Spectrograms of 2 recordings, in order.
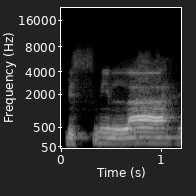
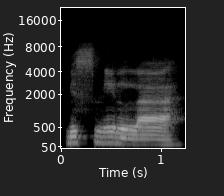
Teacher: lamnya enggak tebal tapi tipis biasa aja. Bismillah seperti itu.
